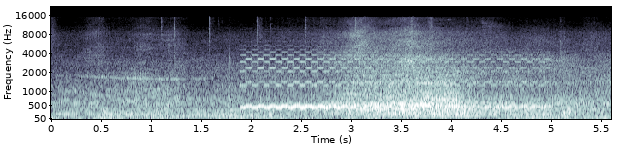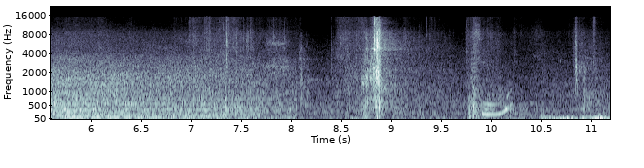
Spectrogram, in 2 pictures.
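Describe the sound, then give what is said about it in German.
A doorbell at a home's front door rings, a buzzy, rapidly pulsing electronic tone lasting a couple of seconds over steady background hum, followed later by a few sharp clicks and knocks. “Können wir hier schnell läuten?”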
